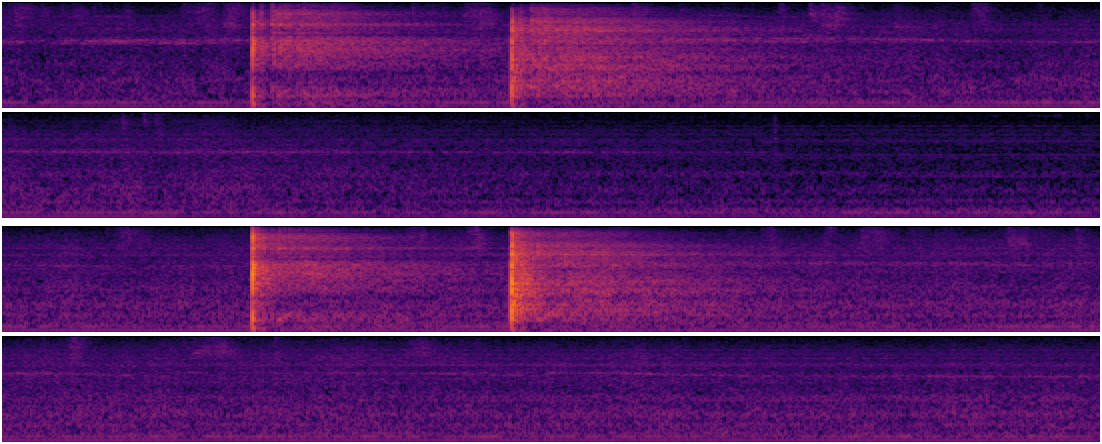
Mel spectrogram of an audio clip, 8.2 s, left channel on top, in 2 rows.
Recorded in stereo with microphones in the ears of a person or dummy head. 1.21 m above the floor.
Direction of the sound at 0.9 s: 45° right (ahead or behind).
